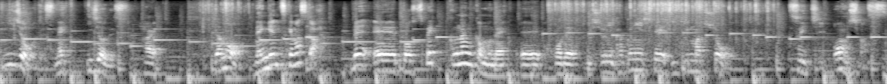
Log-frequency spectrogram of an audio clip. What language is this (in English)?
Japanese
